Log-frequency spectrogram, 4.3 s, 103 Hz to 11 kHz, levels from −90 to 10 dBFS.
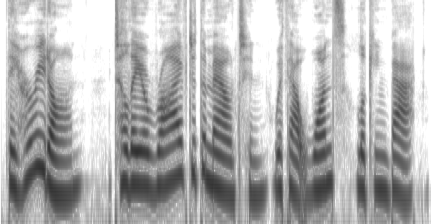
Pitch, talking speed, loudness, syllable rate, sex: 225 Hz, 180 wpm, -19 LUFS, 5.2 syllables/s, female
